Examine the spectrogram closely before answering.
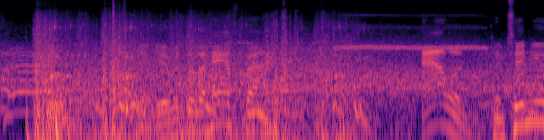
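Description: Football players collide in a tackle with a thud.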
